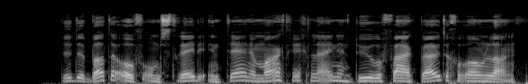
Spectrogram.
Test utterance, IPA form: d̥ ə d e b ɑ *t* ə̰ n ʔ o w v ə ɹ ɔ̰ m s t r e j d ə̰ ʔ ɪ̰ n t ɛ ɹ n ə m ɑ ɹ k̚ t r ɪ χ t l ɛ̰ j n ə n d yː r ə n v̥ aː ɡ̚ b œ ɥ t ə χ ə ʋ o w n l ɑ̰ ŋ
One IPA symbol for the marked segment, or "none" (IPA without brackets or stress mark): t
